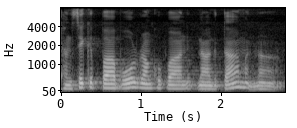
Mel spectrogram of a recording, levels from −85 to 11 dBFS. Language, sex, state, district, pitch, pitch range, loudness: Garo, male, Meghalaya, South Garo Hills, 135 Hz, 125-160 Hz, -19 LUFS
